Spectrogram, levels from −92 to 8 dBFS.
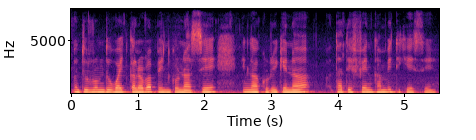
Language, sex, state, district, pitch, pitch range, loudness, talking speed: Nagamese, female, Nagaland, Dimapur, 190 Hz, 185-195 Hz, -14 LUFS, 185 wpm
